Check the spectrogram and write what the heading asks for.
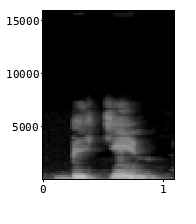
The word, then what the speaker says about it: begin: the acento in Spanish begin begin has the stress in the last syllable and you can see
